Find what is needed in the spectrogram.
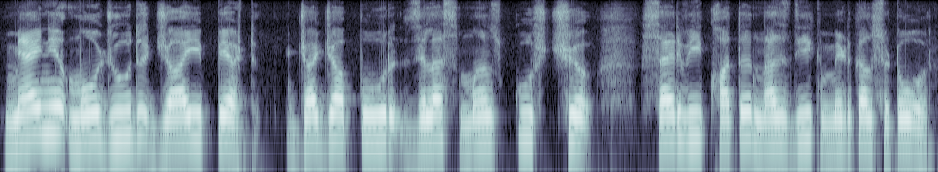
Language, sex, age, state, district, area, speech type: Kashmiri, male, 45-60, Jammu and Kashmir, Srinagar, urban, read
